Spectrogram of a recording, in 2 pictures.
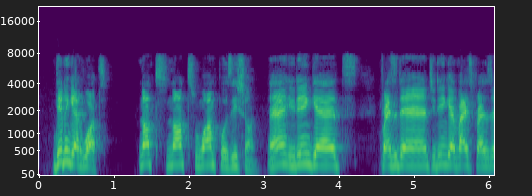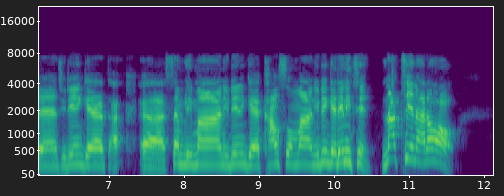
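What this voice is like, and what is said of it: Put-on African accent, harsh tone. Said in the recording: “stereotypically African ... my dad is very harsh in the way that he speaks ... I'm going to do the accent”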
